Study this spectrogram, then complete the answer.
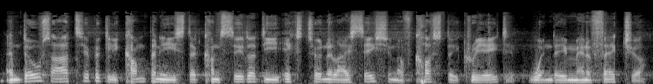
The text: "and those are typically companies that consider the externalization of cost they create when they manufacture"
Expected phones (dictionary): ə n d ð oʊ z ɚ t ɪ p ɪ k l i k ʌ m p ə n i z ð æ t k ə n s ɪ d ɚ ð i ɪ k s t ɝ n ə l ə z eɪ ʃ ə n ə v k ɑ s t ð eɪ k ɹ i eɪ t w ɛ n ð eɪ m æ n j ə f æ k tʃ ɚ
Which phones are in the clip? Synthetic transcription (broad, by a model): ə n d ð oʊ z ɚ t ɪ p ɪ k l i k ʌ m p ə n i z ð æ t k ə n s ɪ d ɚ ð i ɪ k s t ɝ n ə l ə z eɪ ʃ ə n ə v k ɑ s t ð eɪ k ɹ i eɪ t w ɛ n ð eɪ m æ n j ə f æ k tʃ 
